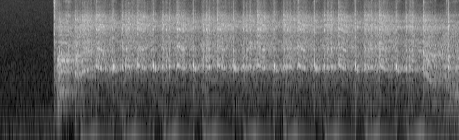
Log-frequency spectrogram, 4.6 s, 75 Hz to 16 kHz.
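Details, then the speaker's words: Honda 400EX quad, compression test while cranking: starter spins the single at about two and a half even pulses a second with soft puffs and no firing; only about 40 psi, but the throttle was not blocked open, so low compression is uncertain. "We're only getting like 40 psi. Is the throttle open? That's one thing I forgot to do."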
